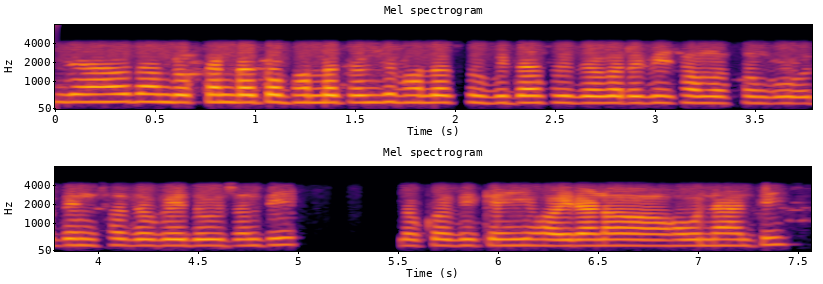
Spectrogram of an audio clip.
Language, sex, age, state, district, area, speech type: Odia, female, 30-45, Odisha, Jagatsinghpur, rural, conversation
